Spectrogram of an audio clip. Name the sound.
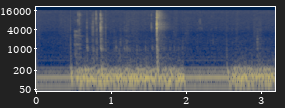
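air conditioning running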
